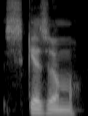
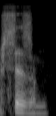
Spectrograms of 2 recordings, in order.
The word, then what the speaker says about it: schism: you know you pronounce Schism wrong no I've always heard it a schism or sism I've heard it both ways actually okay $5 comes in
